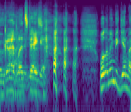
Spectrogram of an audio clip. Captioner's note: laughs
